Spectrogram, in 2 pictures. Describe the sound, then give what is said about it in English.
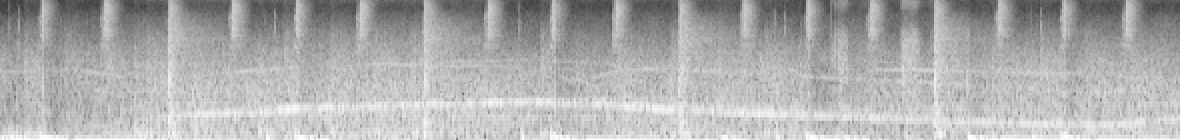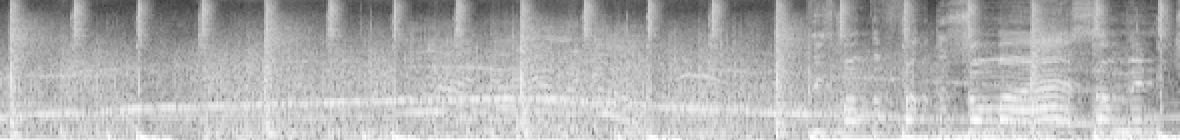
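A police car siren wails in slow rising and falling sweeps, two long cycles, sounding loud and steady over a thumping bass-heavy beat. “Is it a bust? I hear the sirens, run for cover.”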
